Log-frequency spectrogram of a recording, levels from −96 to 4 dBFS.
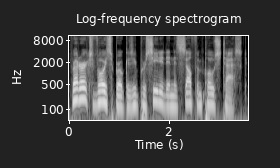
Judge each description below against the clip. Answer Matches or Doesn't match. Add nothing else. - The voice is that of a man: Matches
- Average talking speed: Matches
